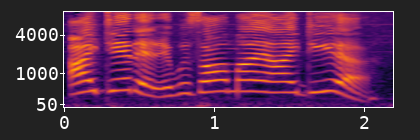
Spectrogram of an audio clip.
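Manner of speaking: high, loud desperate confession; shrieked admission under attack; hysterical scream. A narrator's reading. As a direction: scream it out as a terrified child. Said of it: "I scream hysterically".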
